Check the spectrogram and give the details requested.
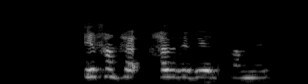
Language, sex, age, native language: Icelandic, female, 10, Icelandic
